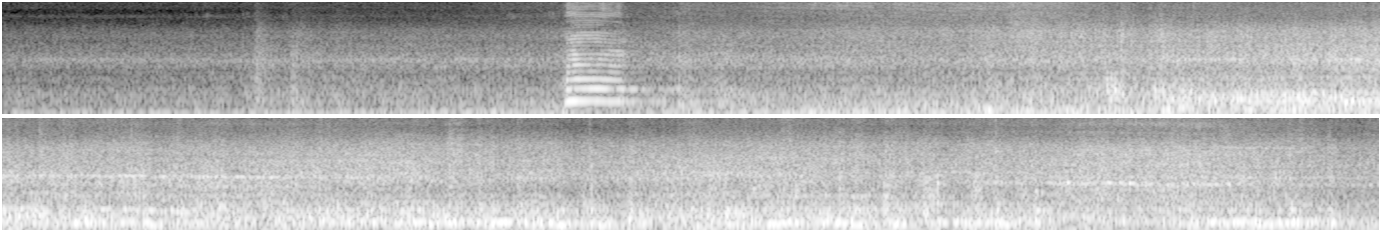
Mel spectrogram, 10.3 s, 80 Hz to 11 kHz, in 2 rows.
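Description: Former DB class 614 diesel multiple unit gives a short horn blast about two seconds in, then passes close by, its diesel engines and wheels growing loud, with wheels clicking over rail joints.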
